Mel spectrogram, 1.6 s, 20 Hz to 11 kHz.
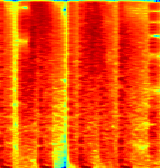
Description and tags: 150bpm.PCMCore Chipbreak 2
Breakbeats HardPCM videogames' sounds
hi, cpu, stuff, chiptune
